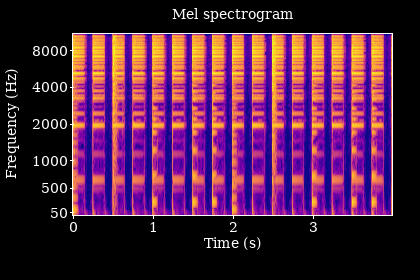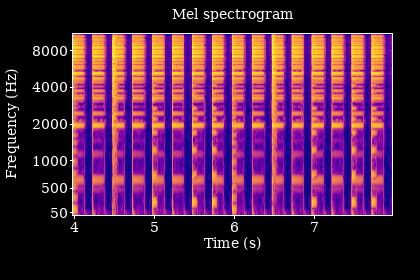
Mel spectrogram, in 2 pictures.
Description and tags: The electronic cha-cha rhythm from a MusiTech MK-3001 keyboard. Recorded through a Roland M-120 line-mixer.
